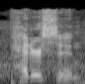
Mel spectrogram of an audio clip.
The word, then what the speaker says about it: Patterson: Patterson, good to have you with us.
